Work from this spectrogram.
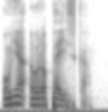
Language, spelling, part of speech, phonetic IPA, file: Polish, Unia Europejska, proper noun, [ˈũɲja ˌɛwrɔˈpɛjska], Pl-Unia Europejska.ogg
